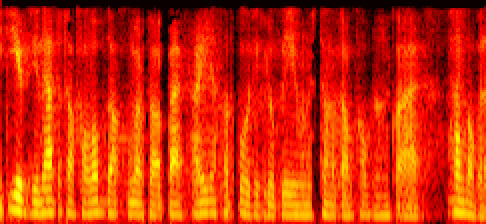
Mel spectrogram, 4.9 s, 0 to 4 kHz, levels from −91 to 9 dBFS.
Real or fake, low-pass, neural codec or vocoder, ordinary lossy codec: fake; 3.6 kHz; codec, 24 kHz, 0.9 kbps, WavTokenizer, medium music audio release; AAC, 16 kbps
